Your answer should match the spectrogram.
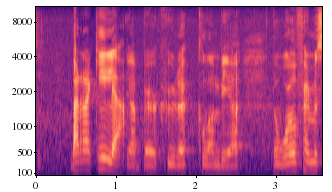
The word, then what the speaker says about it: Barranquilla: Born in how do you pronounce it? Barranquilla.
